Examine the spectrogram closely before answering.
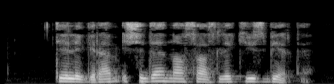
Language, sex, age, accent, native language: Uzbek, male, 12-17, Toshkent viloyati, Uzbek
